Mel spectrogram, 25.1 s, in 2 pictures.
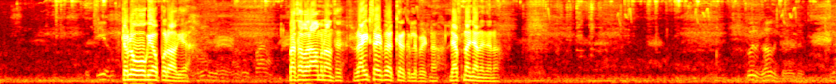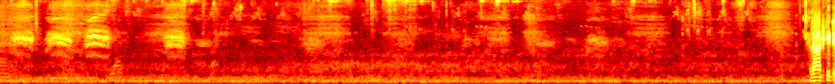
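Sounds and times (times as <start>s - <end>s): bird cawing: 2.8s - 5.4s, 7.5s - 24.5s.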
